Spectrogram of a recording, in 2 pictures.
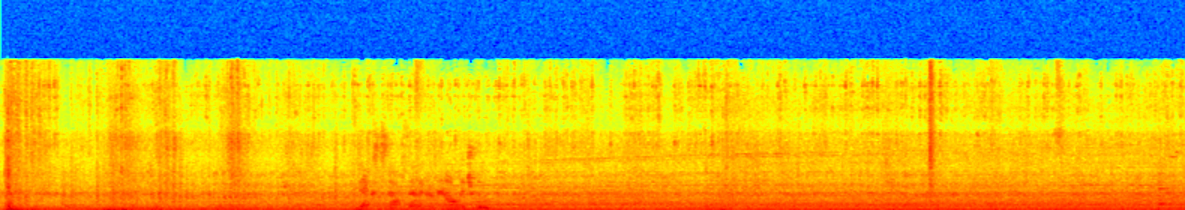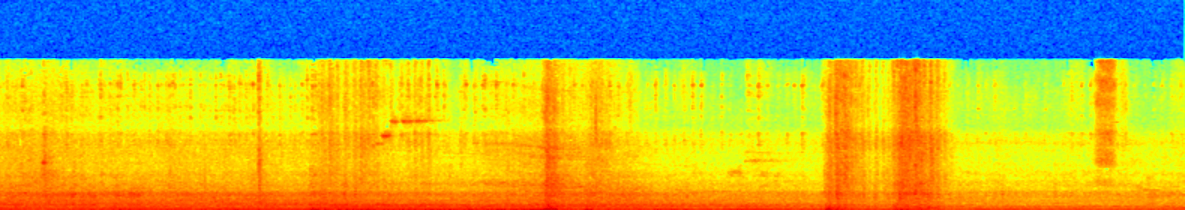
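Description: City bus engine and drivetrain droning steadily, heard inside the passenger cabin. Its pitch shifts about halfway through and rises briefly near the end as the bus changes speed. A few sharp knocks sound near the end.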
